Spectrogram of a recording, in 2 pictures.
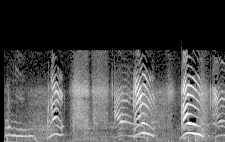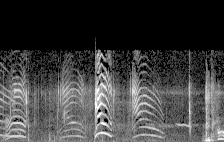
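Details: Persian kittens at a cage-free cattery in Oregon, giving a run of high, arching meows, several overlapping and repeated roughly every second or so in quick succession, with faint room noise between calls.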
